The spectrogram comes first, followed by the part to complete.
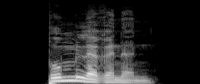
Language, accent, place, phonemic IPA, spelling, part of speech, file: German, Germany, Berlin, /ˈbʊmləʁɪnən/, Bummlerinnen, noun, De-Bummlerinnen.ogg
- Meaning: plural of Bummlerin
